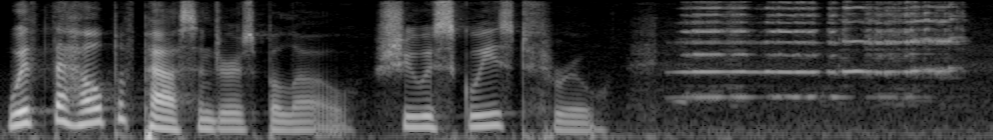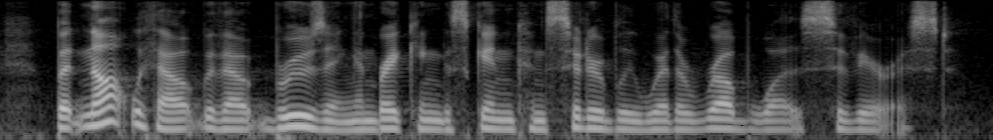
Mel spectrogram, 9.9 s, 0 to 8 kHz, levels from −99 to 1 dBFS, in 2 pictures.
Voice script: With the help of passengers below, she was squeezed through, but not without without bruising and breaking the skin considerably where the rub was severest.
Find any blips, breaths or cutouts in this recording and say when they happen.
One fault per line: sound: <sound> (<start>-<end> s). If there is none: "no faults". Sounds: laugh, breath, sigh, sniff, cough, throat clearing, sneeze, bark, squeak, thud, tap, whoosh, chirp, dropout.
sound: squeak (3.3-4.9 s)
